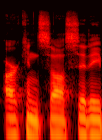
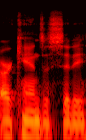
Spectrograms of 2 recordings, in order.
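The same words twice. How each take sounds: First: It uses the usual, non-local pronunciation of the name. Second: It uses the local pronunciation of the name.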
